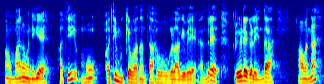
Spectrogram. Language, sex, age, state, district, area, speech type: Kannada, male, 45-60, Karnataka, Chikkamagaluru, rural, spontaneous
